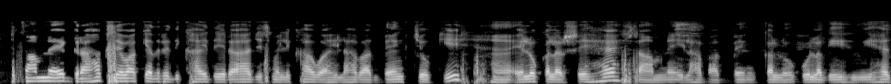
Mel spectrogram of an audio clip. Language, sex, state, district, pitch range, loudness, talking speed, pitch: Hindi, male, Jharkhand, Sahebganj, 110-135 Hz, -17 LUFS, 210 wpm, 115 Hz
